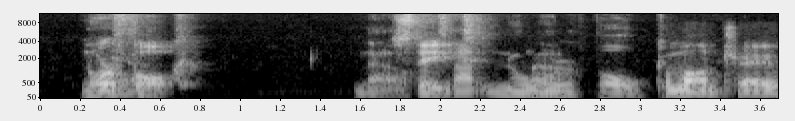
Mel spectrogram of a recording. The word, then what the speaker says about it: Norfolk: you sure do because Northfolk sck is Head and Shoulders the best team in that conference the the but you never say it correctly Norfolk no state come on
